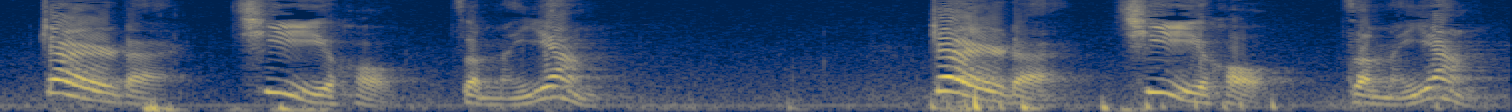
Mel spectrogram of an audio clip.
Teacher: 이때는 怎么样 할 때 양이 상당히 강조되어 있습니다.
